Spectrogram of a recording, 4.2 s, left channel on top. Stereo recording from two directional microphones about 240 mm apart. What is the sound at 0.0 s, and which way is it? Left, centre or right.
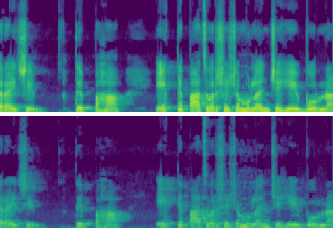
A woman's voice, left.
